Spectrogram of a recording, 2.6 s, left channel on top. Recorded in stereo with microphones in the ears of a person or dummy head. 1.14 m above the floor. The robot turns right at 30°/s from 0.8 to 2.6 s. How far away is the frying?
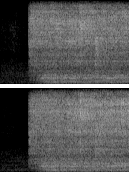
About 2 m.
